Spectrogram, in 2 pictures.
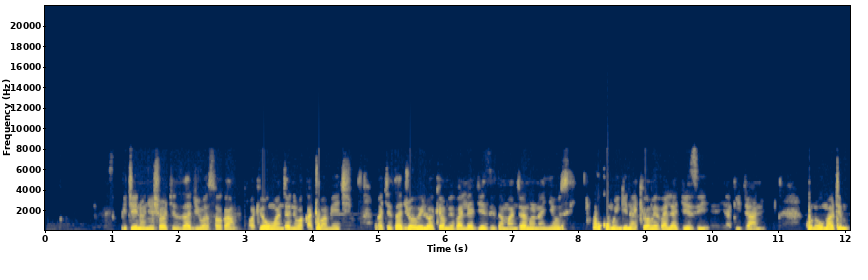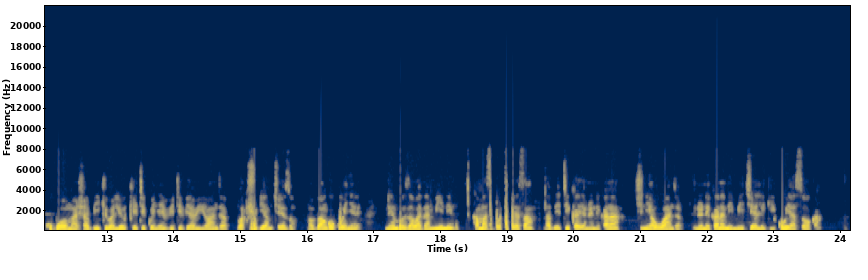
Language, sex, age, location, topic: Swahili, male, 18-24, Kisumu, government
